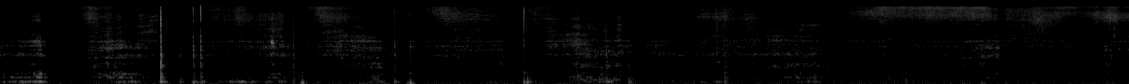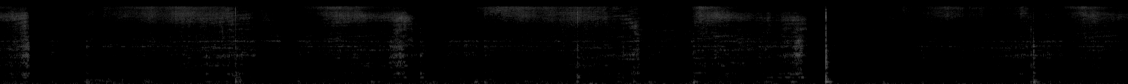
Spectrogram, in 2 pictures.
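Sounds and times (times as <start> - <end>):
gentle raspy scratching: 0.0 - 22.5.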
